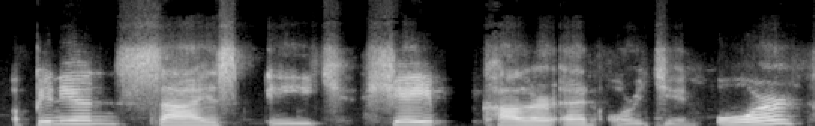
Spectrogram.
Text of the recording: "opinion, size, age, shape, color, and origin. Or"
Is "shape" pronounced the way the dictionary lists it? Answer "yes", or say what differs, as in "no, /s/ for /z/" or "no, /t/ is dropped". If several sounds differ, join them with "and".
yes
